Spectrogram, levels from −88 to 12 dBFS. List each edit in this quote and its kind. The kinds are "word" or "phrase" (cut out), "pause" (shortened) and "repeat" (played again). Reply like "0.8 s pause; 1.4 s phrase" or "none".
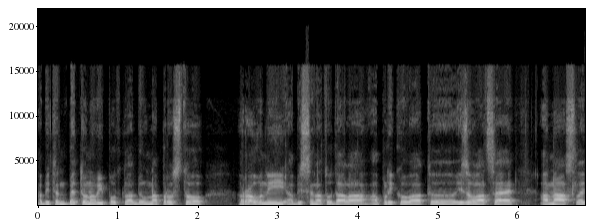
none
